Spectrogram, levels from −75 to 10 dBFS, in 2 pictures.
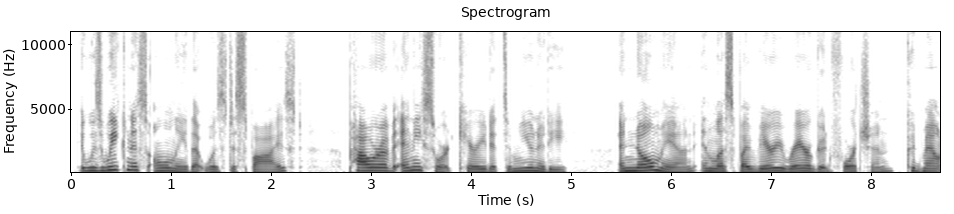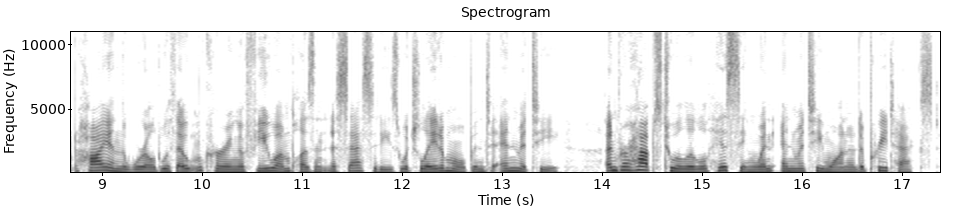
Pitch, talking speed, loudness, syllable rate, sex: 195 Hz, 180 wpm, -21 LUFS, 5.3 syllables/s, female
